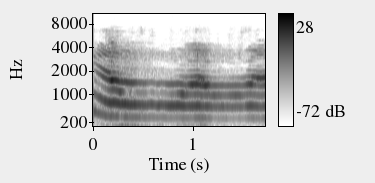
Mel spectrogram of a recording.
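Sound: house cat meowing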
